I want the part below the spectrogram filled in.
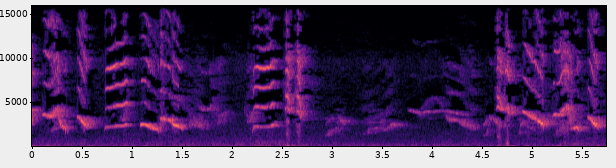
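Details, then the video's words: Oriental magpie-robin song used as a lure to provoke another magpie-robin: fast run of varied high whistled phrases, swoops and chirps, broken by sharp clicks and a short quieter gap. "MEMANCING | MEMBAKAR EMOSI KACER ANDA"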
